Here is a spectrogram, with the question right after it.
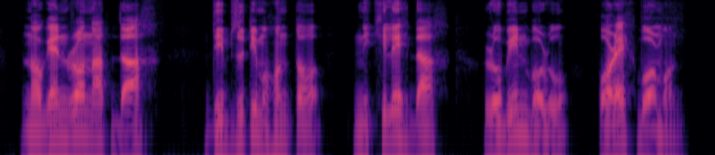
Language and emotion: Assamese, neutral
